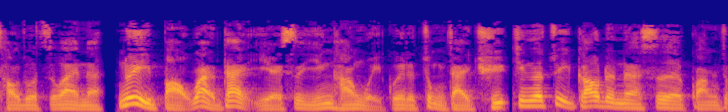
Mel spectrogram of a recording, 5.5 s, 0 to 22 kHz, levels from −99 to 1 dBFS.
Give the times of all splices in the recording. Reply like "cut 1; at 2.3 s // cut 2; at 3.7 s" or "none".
cut 1; at 3.9 s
